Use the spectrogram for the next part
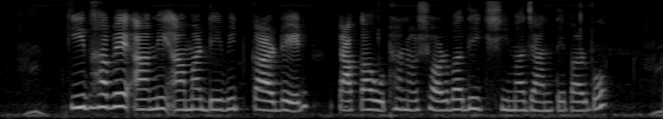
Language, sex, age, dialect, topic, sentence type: Bengali, female, 18-24, Rajbangshi, banking, question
